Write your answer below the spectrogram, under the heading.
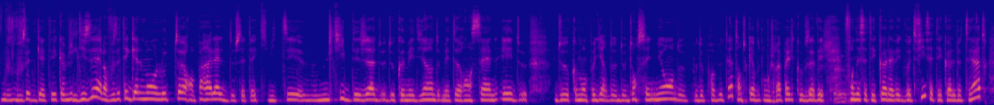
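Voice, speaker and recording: Talking at a very fast pace with hardly any pauses, a woman keeps a medium pitch and fairly even intonation. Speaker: TV presenter. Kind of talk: TV interview host.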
